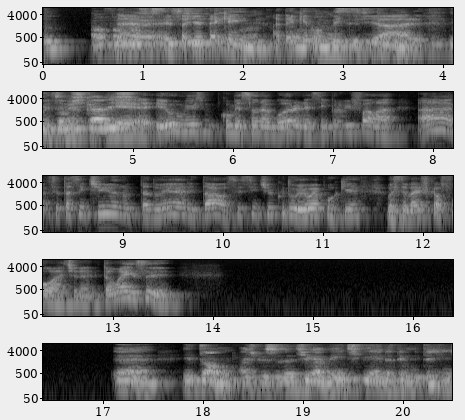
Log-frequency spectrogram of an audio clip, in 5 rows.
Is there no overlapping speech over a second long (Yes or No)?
No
